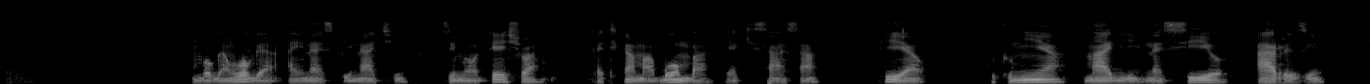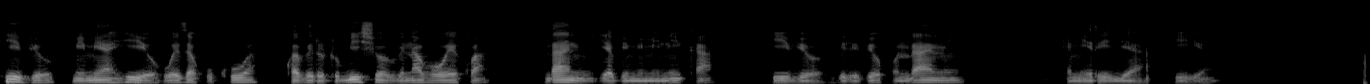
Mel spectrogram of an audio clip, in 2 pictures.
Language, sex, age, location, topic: Swahili, male, 25-35, Dar es Salaam, agriculture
